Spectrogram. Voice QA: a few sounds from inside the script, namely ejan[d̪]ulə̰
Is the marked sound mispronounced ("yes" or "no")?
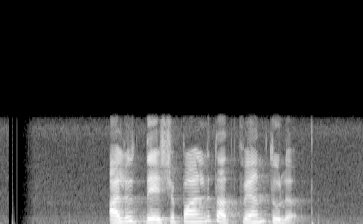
yes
